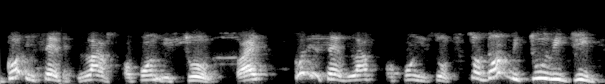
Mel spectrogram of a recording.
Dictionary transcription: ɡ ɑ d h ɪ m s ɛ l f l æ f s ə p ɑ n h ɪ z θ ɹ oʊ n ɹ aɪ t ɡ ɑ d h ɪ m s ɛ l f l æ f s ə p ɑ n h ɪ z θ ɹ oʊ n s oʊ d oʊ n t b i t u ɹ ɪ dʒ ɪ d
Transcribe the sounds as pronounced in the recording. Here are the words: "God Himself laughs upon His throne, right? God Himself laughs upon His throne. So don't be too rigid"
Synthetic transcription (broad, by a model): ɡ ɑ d h ɪ m s ɛ l f l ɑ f s ə p ɑ n h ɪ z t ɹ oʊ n ɹ aɪ t ɡ ɑ d h ɪ m s ɛ l f l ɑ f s ə p ɑ n h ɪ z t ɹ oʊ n s oʊ d oʊ n t b i t u ɹ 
